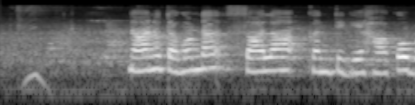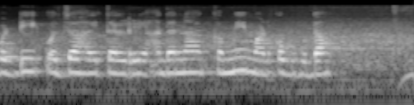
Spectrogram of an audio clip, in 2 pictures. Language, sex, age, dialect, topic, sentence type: Kannada, female, 18-24, Central, banking, question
